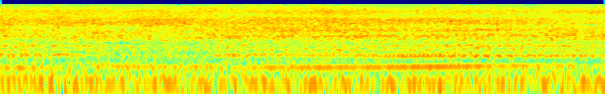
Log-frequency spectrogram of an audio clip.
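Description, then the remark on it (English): A car engine idles steadily as the car waits to get out of a driveway, a continuous low droning hum with a faint tonal whine, holding even for the whole stretch with no voices. “They just took me behind the car that was waiting to get out of the driveway there.”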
